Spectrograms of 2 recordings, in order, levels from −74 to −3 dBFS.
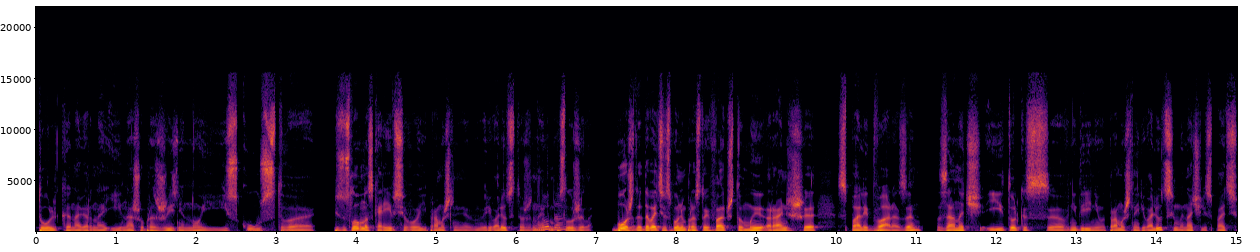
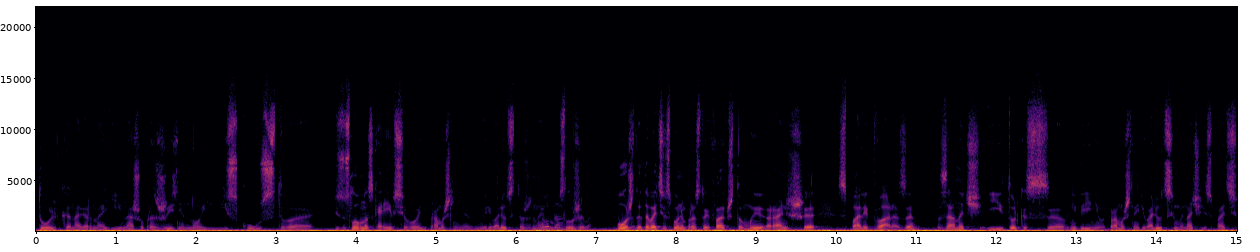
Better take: first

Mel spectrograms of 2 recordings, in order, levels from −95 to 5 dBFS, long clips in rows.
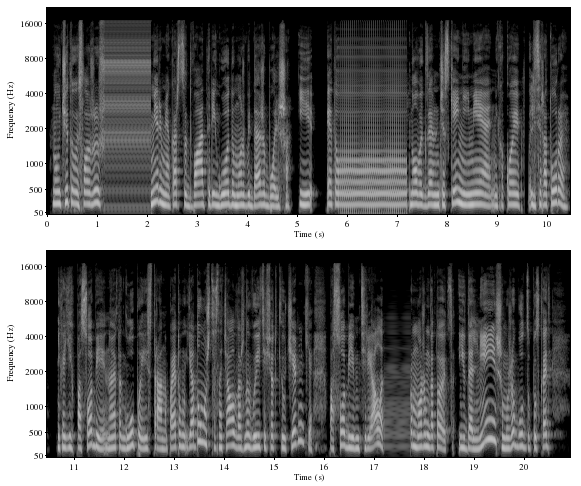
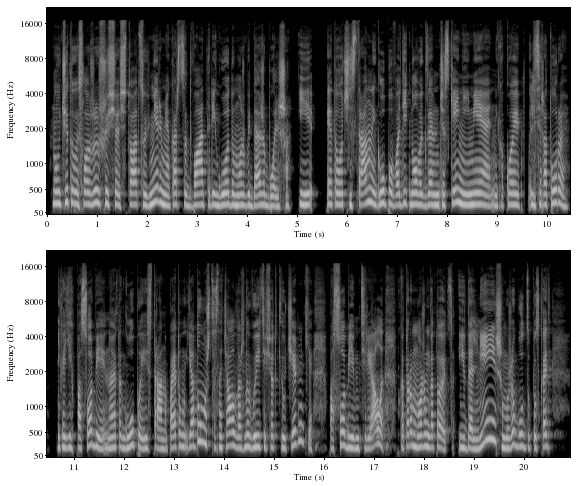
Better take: second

